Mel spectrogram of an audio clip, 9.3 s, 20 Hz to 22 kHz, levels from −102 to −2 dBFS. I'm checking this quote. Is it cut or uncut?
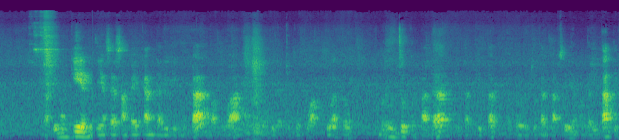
cut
